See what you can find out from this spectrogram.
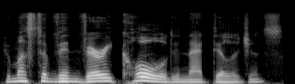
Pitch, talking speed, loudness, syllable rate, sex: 120 Hz, 185 wpm, -17 LUFS, 4.7 syllables/s, male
